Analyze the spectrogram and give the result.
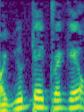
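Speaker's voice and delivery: put-on slight Arabic accent. Retelling being found by a stranger in a Haitian city, slight Arabic accent. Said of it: "with a little Arabic accent".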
